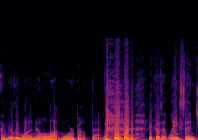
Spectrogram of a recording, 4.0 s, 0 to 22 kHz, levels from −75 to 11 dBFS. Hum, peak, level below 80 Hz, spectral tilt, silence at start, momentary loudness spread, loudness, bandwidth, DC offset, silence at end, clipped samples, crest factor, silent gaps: none; -4 dBFS; -38 dBFS; -7 dB/octave; 0 s; 9 LU; -15 LUFS; 15.5 kHz; under 0.1%; 0 s; under 0.1%; 10 dB; none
